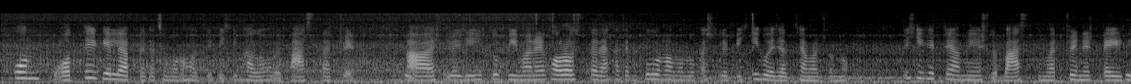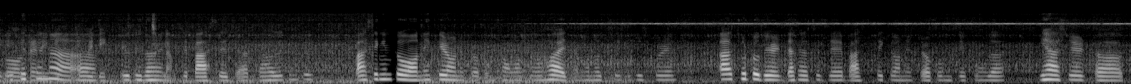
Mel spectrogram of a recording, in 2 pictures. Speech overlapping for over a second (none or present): present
